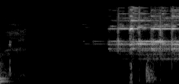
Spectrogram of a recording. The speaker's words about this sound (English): Okay, let's ring the bell.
